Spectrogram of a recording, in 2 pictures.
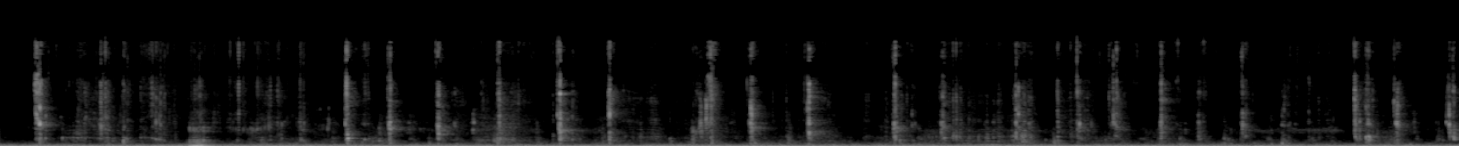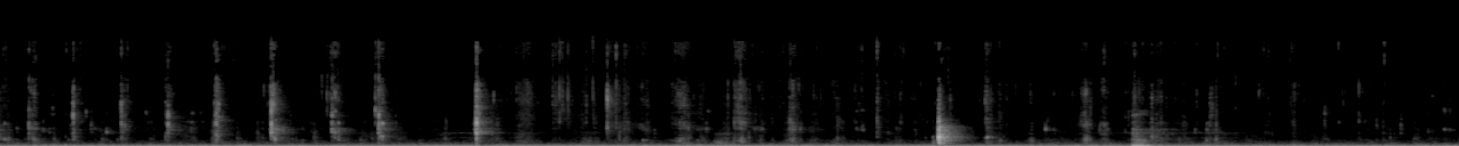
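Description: Close-miked chewing and crunching of crispy fried chicken wings: a steady run of small crackles from the fried skin, with a few louder mouth sounds about two seconds in and again near the end.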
